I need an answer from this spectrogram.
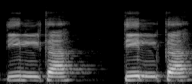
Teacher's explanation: یہ چھوٹا کاف ہے ٹھیک ہے، اس کو ہلکا پڑھیں گے، موٹا نہیں پڑھیں گے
